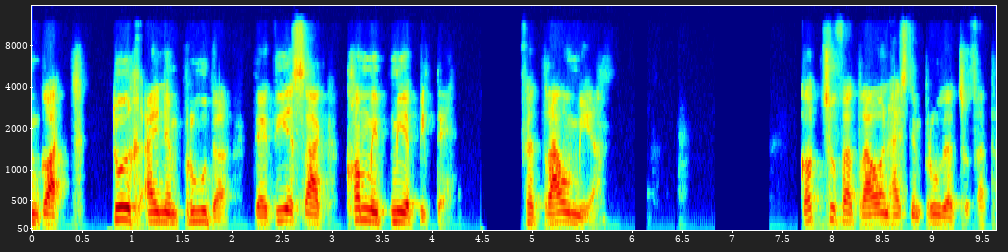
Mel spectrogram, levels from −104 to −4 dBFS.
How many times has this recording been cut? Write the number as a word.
zero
